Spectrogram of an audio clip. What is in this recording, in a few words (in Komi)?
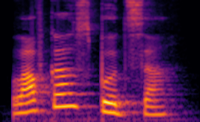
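лавкаыс пӧдса, Komi, female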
